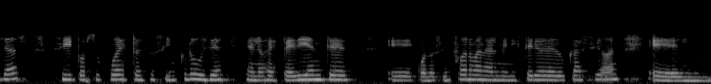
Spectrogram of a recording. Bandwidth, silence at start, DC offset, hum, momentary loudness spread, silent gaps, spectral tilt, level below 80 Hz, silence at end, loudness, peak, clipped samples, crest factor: 4.4 kHz; 0 s; under 0.1%; none; 10 LU; none; -8 dB/octave; -74 dBFS; 0 s; -36 LUFS; -16 dBFS; under 0.1%; 20 dB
